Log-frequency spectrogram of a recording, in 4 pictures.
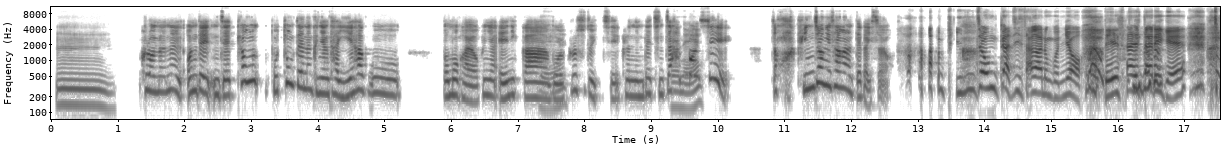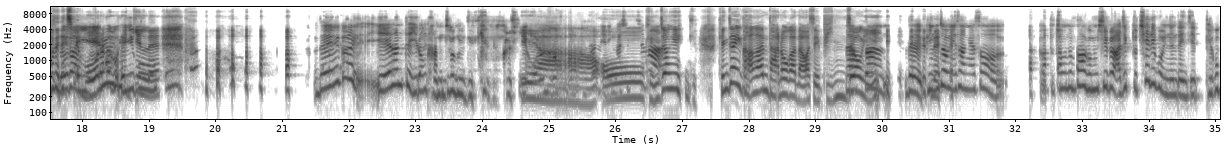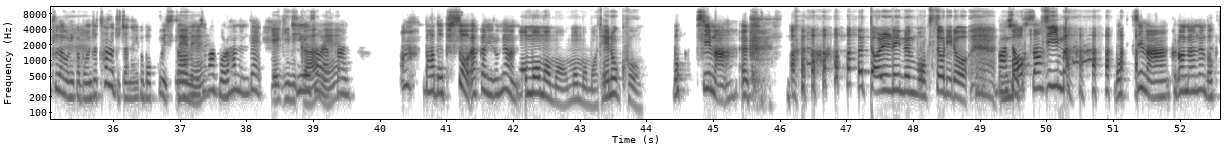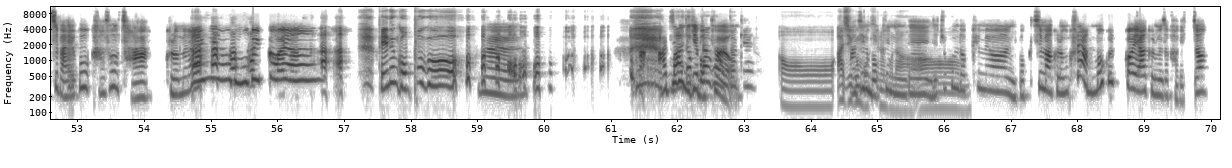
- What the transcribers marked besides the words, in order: laugh; laughing while speaking: "빈정까지 상하는군요. 네 살 딸에게 도대체 뭐라고 했길래"; laugh; laughing while speaking: "내가, 내가 이 애를 데리고"; other background noise; laugh; laughing while speaking: "감정을 느끼는 것이"; laugh; laughing while speaking: "네"; laugh; "차리고" said as "채리고"; put-on voice: "아 맛없어"; laughing while speaking: "아 약간"; laugh; laughing while speaking: "떨리는 목소리로 먹지 마"; laugh; laugh; put-on voice: "아니야 먹을 거야"; laughing while speaking: "배는 고프고. 맛없다고 어떻게"; laugh; put-on voice: "그래 안 먹을 거야"
- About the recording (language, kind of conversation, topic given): Korean, podcast, 요리로 사랑을 표현하는 방법은 무엇이라고 생각하시나요?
